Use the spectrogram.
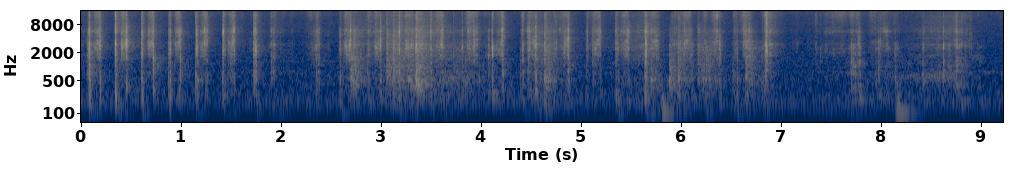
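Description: Tarot cards shuffled by hand during a love reading: rapid, crisp riffling bursts and papery slaps follow one another closely for several seconds, near and fairly quiet, with no speech.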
